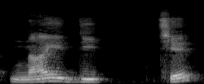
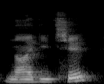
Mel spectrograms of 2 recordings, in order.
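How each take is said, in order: First: Najditje drawn out very slowly, split into syllables. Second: Said in the usual way. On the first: Shown as a demonstration. Teacher introducing a word to students, syllable by syllable. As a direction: say najditje slowly with a gap before the last part.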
